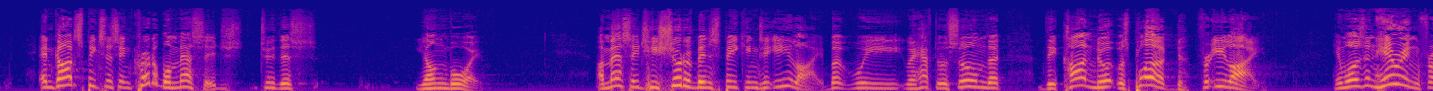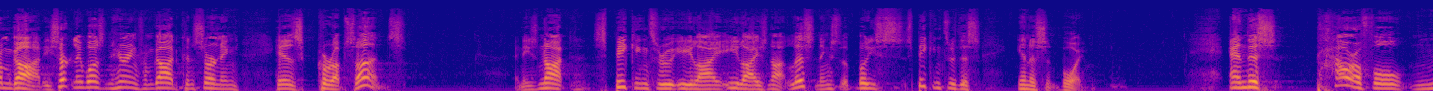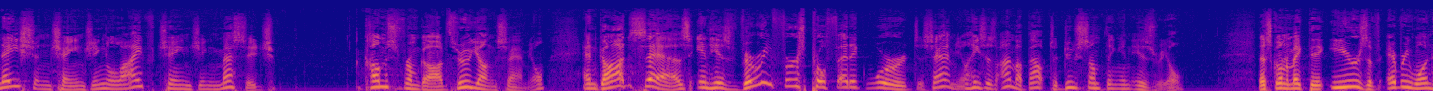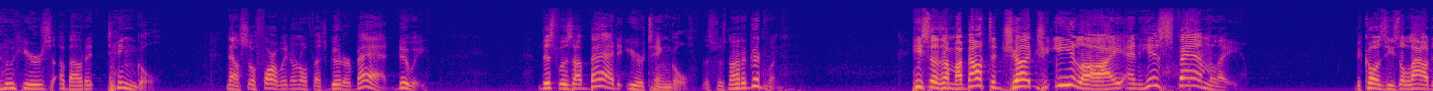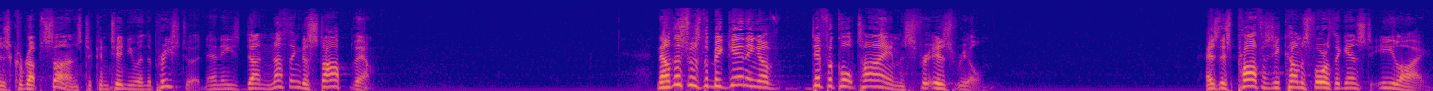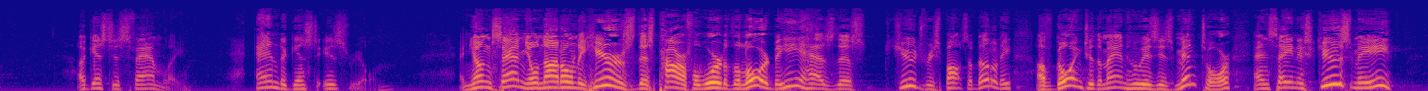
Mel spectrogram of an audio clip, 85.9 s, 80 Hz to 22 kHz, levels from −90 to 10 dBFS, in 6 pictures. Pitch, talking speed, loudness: 190 Hz, 150 wpm, -22 LUFS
